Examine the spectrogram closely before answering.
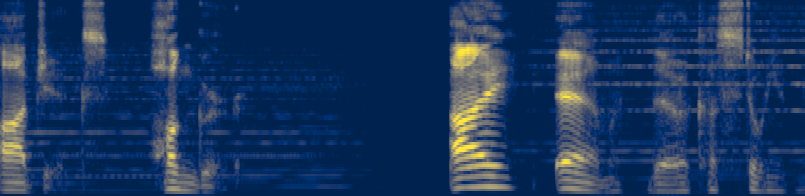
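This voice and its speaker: A man's dramatic delivery with very wide pitch swings and long, frequent pauses, music playing in the background. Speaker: voice actor. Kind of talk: audiobook narration. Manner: slow, dramatic.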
